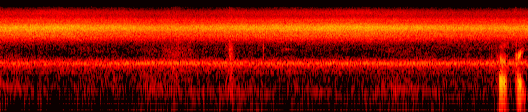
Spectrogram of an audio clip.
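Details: Cicadas calling loudly among trees and hedges, a continuous high, hissing buzz that never breaks, with a brief low voice near the end.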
